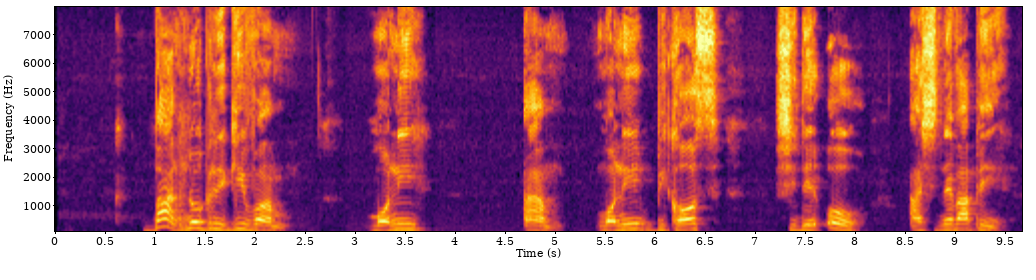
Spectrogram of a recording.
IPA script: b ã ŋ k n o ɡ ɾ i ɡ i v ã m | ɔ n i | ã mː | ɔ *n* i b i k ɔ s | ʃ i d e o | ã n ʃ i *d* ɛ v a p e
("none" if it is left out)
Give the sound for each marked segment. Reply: n, n

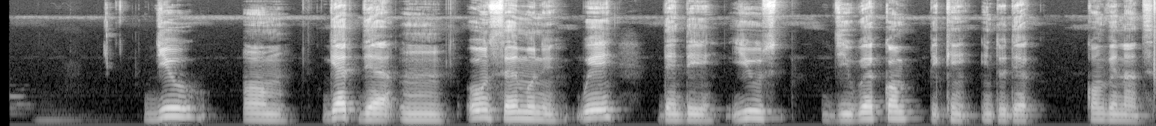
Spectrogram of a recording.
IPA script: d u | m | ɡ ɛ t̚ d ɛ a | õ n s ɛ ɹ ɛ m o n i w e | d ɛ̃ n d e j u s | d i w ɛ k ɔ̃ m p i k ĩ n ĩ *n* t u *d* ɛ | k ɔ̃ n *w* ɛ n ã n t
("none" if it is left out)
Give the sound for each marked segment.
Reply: n, d, v

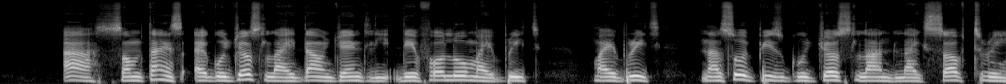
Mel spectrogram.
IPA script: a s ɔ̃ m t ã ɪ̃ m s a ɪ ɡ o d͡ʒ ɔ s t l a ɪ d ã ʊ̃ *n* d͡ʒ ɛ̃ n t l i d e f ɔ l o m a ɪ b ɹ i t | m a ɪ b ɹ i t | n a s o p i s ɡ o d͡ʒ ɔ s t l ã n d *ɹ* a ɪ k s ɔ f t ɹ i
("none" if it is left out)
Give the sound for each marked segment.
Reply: n, l

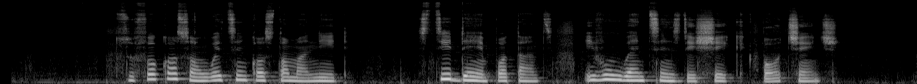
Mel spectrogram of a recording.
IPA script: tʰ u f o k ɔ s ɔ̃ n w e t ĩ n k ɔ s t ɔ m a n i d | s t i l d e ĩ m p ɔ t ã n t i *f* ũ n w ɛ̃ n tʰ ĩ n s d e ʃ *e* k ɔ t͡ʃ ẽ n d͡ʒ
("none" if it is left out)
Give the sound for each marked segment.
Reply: v, e

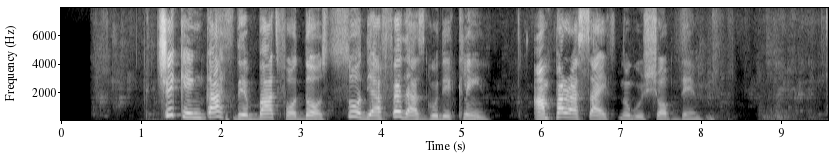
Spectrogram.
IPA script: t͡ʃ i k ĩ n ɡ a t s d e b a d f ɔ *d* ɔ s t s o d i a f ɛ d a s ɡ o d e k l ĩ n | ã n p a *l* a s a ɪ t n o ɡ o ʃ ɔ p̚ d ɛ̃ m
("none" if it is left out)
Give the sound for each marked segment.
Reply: d, ɹ

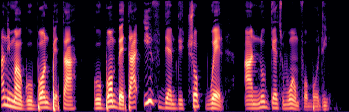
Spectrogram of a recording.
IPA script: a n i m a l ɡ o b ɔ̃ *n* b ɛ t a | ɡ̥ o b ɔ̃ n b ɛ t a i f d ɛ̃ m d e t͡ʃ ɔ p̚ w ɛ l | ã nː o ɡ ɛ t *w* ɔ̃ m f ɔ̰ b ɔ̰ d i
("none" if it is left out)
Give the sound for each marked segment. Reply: n, w

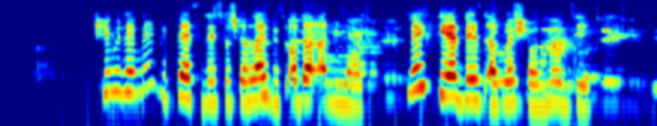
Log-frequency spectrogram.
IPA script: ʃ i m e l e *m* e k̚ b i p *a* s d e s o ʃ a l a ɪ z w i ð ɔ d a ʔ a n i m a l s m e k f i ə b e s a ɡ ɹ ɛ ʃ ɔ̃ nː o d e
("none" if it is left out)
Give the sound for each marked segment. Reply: m, ɛ

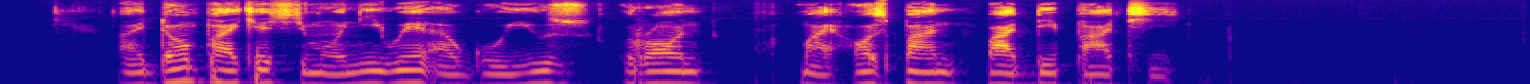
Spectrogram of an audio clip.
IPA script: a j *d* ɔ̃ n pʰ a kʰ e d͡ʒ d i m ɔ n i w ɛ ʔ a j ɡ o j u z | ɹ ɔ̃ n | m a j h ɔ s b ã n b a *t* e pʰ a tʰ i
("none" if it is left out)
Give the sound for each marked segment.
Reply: d, d

